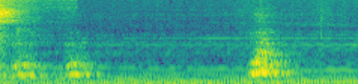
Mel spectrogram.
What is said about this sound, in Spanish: era un perro.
